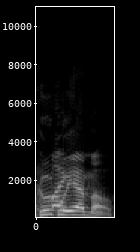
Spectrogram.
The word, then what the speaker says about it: Guglielmo: How did you say that? Guglielmo? Because I've never known how to say it, so I only call him MG. And since my initials are MG, his are MG, I say he's got the best initials in the building. Hey, that works. I will say, New York, where I'm from, nothing but Italians. I know how to pronounce all the names. So Mike Guglielmo.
